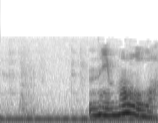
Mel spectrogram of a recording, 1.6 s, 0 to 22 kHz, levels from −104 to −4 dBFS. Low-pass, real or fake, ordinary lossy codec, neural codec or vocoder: 7.2 kHz; real; MP3, 32 kbps; none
